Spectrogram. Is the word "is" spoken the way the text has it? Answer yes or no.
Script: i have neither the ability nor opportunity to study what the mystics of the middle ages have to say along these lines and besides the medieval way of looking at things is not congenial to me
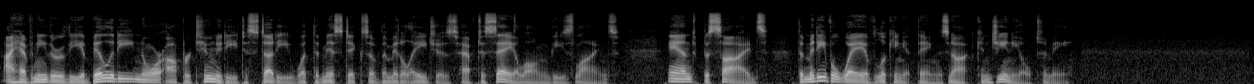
no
